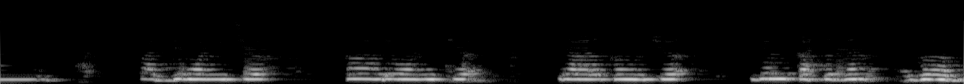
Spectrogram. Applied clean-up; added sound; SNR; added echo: classical method WPE with log-MMSE.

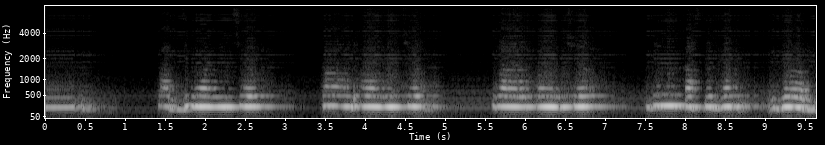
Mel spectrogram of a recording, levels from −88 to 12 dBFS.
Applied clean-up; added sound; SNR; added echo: neural separator model SepFormer DNS4.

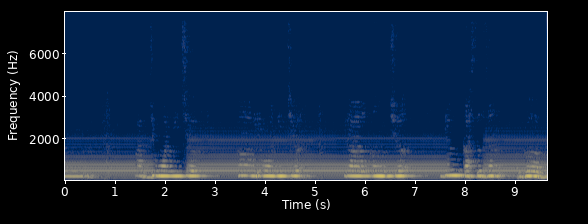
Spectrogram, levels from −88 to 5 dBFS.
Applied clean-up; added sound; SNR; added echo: none; Wind instrument, woodwind instrument; 17 dB; reverberation time 0.9 s.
